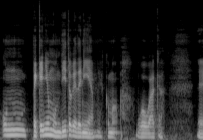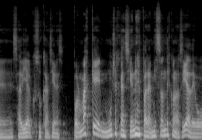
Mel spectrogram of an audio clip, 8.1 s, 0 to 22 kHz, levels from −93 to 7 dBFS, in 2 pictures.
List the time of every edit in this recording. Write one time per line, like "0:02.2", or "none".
none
